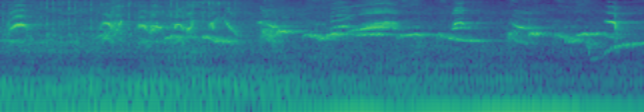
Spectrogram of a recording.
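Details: Four oriental magpie-robins at an afternoon training session, all singing and showing off their repertoire: overlapping fast whistled phrases, slurred notes and chattery trills, over a steady low humming drone throughout.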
